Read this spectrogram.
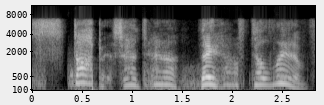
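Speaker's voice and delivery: very high-pitched, shrill, drawn-out shout. Voicing a character who stops an attack to save others: Kyle shouting. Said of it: "and shouting".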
